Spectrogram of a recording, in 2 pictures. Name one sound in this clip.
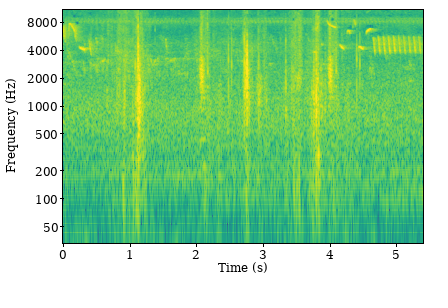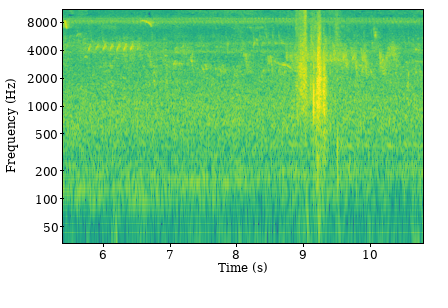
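Paper pages flip with a soft rustle.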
